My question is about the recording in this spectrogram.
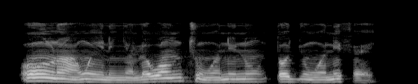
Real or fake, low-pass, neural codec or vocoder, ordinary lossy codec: real; 7.2 kHz; none; none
